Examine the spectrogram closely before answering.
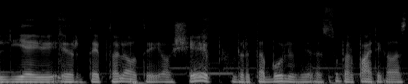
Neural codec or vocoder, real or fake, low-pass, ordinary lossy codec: none; real; 14.4 kHz; Opus, 24 kbps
